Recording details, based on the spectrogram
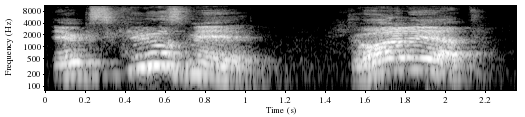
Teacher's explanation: And that's a typical Russian projection. Full-bodied voice.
